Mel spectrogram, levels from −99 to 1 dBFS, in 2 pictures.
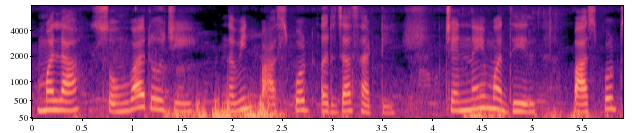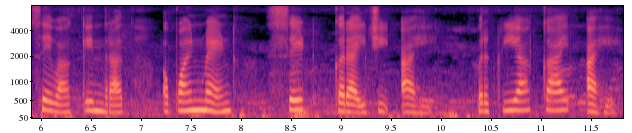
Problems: constant background noise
